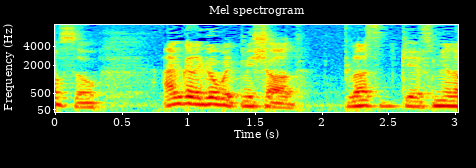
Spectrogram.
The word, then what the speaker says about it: Michaud: I know because it's close, it's pretty much a French family name that you can pronounce it Michaud, but at the same time the English producers all call him Michaud, so I'm stuck between one of the two. I think I'm gonna go with Michaud because that's how everyone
